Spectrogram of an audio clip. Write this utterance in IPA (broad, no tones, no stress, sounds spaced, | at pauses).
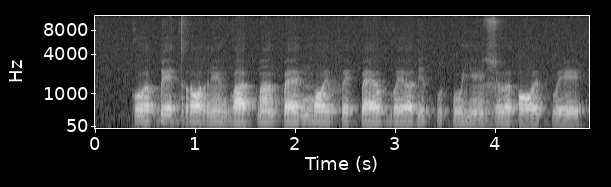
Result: k o ə̯ ɓ e d r ɔ r ẽ ɡʷ a ə̯ ɡ͡b ã k͡p ɛ ŋ͡m ɔ ɪ̯ f e k͡p ɛ ʊ̯ ɡʷ e ə̯ ɗ i kʷ e k͡p u j ẽ ɮ ɯ ə̯ ʔ ɔ ɪ̯ kʷ e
